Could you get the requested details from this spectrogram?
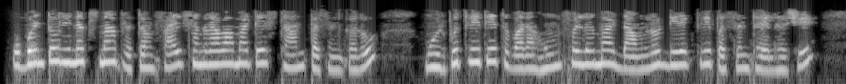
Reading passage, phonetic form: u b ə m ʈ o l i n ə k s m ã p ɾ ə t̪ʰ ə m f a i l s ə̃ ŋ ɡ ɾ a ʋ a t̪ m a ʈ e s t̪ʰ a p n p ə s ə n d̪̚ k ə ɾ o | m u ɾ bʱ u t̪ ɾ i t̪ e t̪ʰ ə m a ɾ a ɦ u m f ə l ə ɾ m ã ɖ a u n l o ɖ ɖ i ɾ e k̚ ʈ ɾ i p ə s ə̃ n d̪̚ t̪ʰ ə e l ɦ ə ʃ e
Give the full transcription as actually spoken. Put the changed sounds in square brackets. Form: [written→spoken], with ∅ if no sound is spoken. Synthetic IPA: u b ə [m→ɳ] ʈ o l i n ə k s m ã p ɾ ə t̪ʰ ə m f a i l s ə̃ ŋ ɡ ɾ a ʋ a [t̪→∅] m a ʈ e s t̪ʰ a [p→∅] n p ə s ə n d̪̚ k ə ɾ o | m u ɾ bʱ u t̪ ɾ i t̪ e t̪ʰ ə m a ɾ a ɦ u m f ə l ə ɾ m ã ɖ a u n l o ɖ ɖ i ɾ e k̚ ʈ ɾ i p ə s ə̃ n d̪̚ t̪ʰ ə e l ɦ ə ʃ e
